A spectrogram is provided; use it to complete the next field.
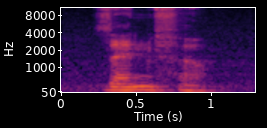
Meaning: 1. nominative/accusative/genitive plural of Senf 2. dative singular of Senf
- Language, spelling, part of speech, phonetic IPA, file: German, Senfe, noun, [ˈzɛnfə], De-Senfe.ogg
